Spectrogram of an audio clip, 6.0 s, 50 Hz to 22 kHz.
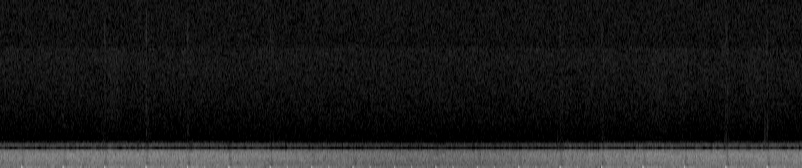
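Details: Normal cat heart sounds through a stethoscope: fast, steady heartbeat near 190 beats a minute with hissing background noise.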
